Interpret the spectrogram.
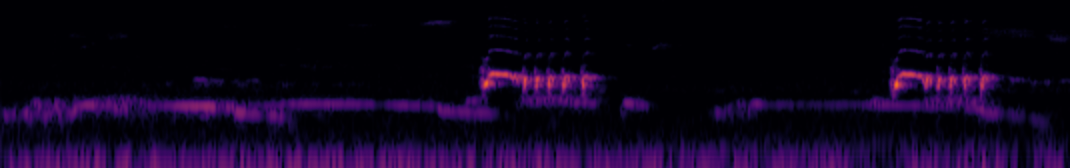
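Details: Local zebra dove song meant to coax other doves to sing: two phrases roughly two and a half seconds apart, each a sharp note then a quick trill of bubbling coos, with a long low steady tone before them.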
